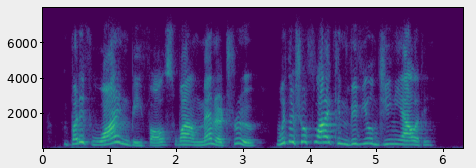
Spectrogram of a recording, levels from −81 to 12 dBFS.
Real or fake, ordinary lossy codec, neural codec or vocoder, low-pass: real; Opus, 32 kbps; none; 7.2 kHz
